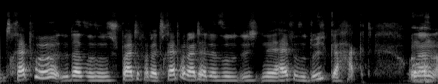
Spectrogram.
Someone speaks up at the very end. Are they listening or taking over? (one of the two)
listening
